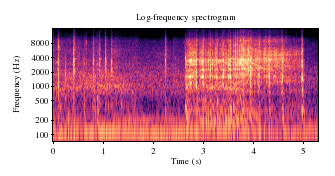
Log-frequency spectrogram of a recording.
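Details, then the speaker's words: Honda CRF230 that made a weird noise and died on the trail; the starter churns in a rapid, uneven rhythm of three to four beats a second but the engine never catches; owner suspects cam chain or rod/piston damage. "went tries to start oh okay yeah"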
